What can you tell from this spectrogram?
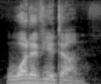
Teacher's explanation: So you becomes ya and done stays the same.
